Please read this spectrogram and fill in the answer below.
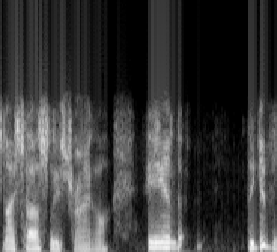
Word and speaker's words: isosceles: And because it has two sides that are the same, it's an isosceles. Isosceles. Yeah, I guess that's right. For some reason I was thinking I was pronouncing it incorrectly, but so it's an isosceles triangle.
